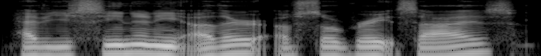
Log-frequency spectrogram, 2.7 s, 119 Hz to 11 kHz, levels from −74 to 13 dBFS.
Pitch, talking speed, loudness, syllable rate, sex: 135 Hz, 200 wpm, -16 LUFS, 4.6 syllables/s, male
